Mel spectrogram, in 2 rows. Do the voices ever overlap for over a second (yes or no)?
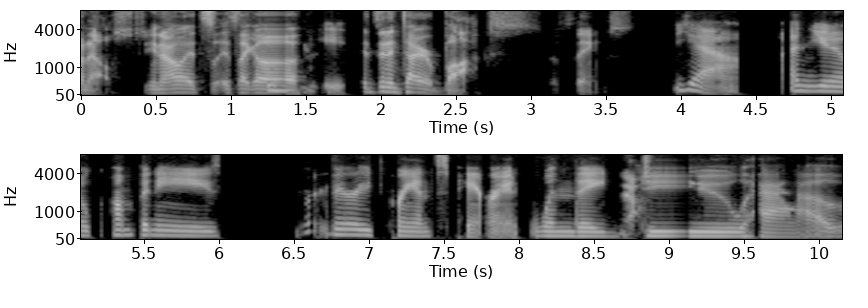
no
